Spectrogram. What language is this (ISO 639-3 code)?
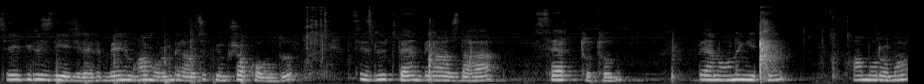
tur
